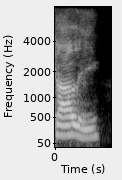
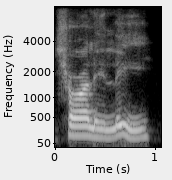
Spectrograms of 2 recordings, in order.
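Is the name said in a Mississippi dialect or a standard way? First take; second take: Mississippi dialect; standard. First: The name is said shortened, in a Mississippi dialect. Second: The name is said fully, in a standard way. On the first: "They say" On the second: "It's actually Charlie Lee"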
